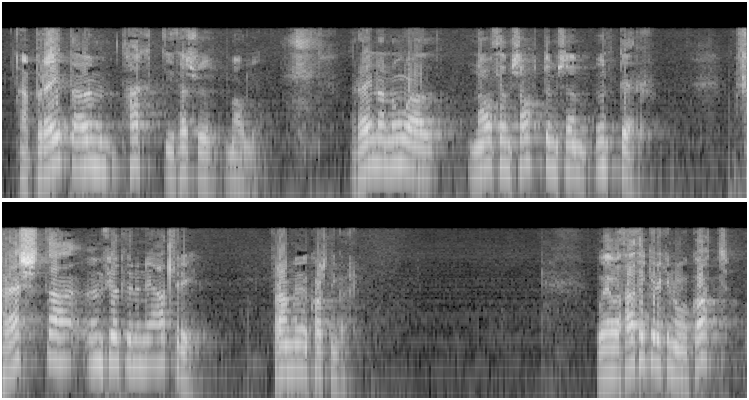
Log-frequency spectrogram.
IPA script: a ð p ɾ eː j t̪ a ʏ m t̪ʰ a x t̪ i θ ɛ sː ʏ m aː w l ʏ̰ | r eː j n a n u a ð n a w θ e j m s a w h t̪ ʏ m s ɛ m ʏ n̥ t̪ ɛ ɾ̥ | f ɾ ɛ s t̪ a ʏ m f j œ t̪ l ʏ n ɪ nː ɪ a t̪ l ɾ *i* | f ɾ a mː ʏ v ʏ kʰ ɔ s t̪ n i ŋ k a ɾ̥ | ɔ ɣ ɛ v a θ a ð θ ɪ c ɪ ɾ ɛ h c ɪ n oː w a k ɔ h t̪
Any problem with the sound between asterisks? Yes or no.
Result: yes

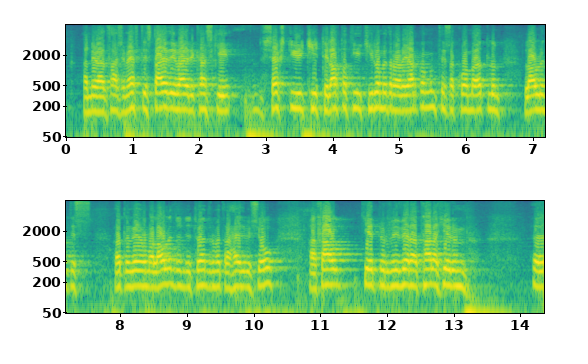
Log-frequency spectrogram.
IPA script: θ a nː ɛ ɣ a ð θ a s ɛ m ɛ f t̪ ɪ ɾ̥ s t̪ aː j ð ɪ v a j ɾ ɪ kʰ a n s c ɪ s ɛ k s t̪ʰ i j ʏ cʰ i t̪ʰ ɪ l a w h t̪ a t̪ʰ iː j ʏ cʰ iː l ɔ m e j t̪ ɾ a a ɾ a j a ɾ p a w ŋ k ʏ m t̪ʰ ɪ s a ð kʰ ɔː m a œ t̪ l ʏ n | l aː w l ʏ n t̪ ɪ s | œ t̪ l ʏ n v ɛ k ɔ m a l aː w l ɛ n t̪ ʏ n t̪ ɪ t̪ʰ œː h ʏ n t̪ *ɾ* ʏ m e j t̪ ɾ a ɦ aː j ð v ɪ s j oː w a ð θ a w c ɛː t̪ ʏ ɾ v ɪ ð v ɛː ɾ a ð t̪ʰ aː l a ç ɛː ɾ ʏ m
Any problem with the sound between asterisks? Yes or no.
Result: no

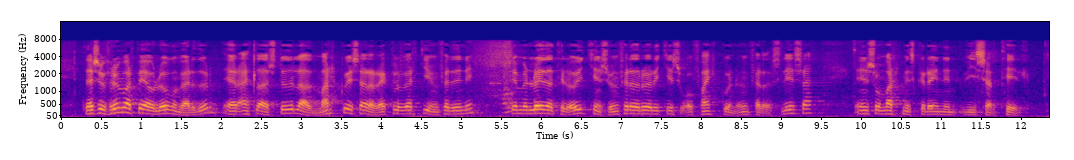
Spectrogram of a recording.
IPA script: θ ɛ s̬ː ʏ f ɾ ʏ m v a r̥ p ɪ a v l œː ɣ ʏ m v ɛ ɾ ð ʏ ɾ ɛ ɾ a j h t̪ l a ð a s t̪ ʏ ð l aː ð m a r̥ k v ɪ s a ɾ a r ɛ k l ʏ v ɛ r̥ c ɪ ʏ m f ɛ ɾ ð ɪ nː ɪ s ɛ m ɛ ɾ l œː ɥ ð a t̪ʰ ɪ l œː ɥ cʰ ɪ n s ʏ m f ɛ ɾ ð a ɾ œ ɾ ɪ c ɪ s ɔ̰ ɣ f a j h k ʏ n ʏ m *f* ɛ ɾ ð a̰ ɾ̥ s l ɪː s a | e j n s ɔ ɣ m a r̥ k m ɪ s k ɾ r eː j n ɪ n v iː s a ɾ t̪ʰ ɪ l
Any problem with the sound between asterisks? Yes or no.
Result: no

